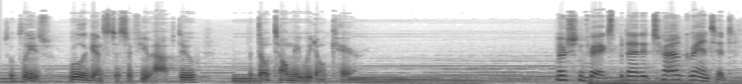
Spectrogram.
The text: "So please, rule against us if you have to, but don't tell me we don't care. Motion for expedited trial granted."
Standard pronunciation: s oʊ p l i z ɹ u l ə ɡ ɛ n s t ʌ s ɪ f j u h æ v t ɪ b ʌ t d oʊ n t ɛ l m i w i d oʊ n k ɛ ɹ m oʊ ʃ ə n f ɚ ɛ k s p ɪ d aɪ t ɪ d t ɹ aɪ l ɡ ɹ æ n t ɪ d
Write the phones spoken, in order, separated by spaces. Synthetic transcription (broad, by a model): s oʊ p l i z ɹ u l ə ɡ ɛ n s t ʌ s ɪ f j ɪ h æ f t ɪ b ʌ t d oʊ n t ɛ l m i w i d oʊ n k ɛ ɹ m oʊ ʃ n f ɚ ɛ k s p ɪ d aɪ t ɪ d t ɹ aɪ l ɡ ɹ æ n t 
